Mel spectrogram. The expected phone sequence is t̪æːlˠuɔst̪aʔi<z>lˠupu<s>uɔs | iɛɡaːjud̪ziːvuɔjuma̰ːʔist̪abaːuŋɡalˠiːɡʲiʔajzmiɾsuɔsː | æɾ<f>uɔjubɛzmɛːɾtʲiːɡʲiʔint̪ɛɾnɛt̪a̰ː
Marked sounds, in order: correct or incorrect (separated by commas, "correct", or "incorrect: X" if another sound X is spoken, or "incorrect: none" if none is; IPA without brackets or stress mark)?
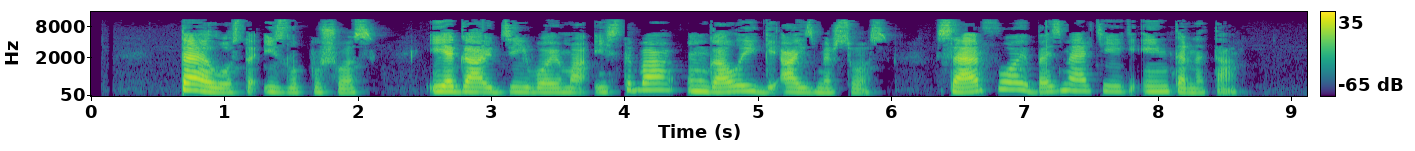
correct, incorrect: ʃ, correct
